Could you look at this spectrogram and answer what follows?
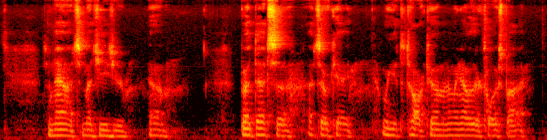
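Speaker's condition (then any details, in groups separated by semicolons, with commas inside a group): Parkinson's disease; persistent voice problem, thick saliva, frequent throat clearing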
